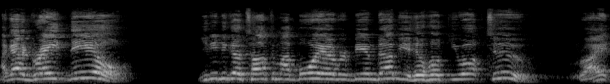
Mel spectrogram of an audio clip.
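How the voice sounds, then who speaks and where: A loud man talks at a moderate pace with an extremely high pitch. His pitch varies in an ordinary way. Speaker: real estate coach. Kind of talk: coaching talk. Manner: animated.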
